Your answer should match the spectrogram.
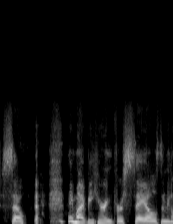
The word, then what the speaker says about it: Versailles: they might be hearing for sales i mean like what are you saying yeah yeah yeah yeah it is spelled exactly like versailles but because it is kentucky it is pronounced for sales and just so everyone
